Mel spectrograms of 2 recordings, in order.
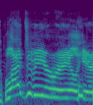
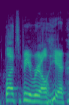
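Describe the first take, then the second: First: "Let's be real here" slower, higher, leaning on "be"; drawn-out emphasis. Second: Said in the usual way. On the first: Shown as a demonstration.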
